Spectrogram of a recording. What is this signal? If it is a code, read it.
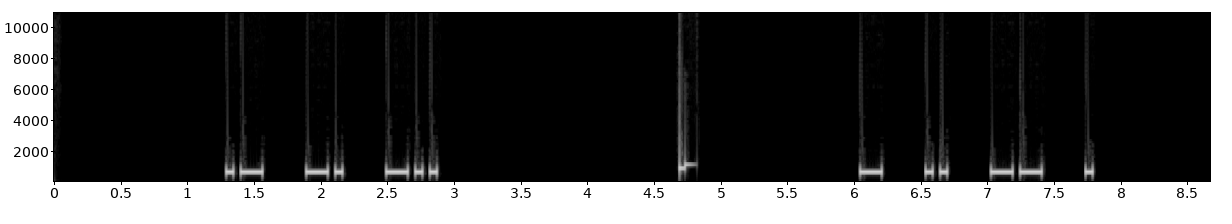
Morse code, heard as a keyed tone, about 21 wpm, spaced as for 16 wpm, 700 Hz. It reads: AND TIME
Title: 2x Character Spacing - Top 100 Words - 22wpm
